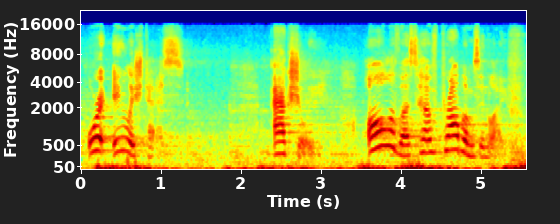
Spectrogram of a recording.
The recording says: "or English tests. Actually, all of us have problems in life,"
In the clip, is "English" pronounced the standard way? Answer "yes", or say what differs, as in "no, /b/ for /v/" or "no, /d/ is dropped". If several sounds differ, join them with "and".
yes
